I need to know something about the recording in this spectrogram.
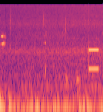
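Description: Low hum on an open telephone line, then near the end a short telephone beep of two tones sounding together: the sign that the call has dropped.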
